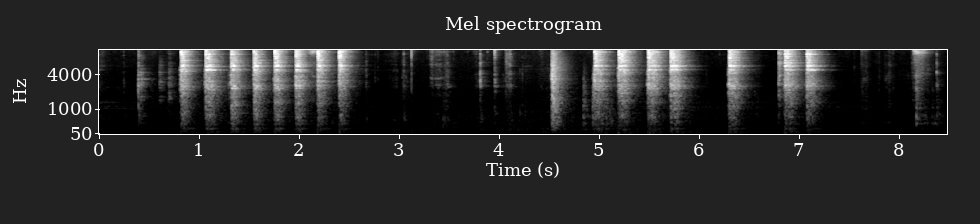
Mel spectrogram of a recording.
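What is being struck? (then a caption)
Small steel block on a steel press bed. A small solid steel block, held by hand on the steel bed of a hydraulic press during a 1978 Harley-Davidson FL 93 ci stroker shovelhead big-bore motor build, is tapped repeatedly with a small metal hammer. About nineteen sharp, bright metal-on-metal knocks come in quick bursts with softer taps between, each with a brief high ring that dies away fast.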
